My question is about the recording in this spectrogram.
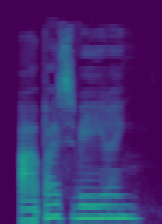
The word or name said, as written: arbejdsvægring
